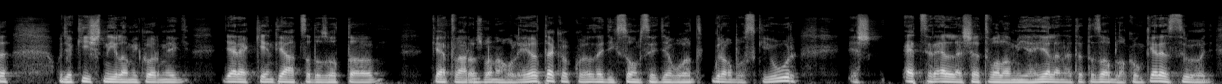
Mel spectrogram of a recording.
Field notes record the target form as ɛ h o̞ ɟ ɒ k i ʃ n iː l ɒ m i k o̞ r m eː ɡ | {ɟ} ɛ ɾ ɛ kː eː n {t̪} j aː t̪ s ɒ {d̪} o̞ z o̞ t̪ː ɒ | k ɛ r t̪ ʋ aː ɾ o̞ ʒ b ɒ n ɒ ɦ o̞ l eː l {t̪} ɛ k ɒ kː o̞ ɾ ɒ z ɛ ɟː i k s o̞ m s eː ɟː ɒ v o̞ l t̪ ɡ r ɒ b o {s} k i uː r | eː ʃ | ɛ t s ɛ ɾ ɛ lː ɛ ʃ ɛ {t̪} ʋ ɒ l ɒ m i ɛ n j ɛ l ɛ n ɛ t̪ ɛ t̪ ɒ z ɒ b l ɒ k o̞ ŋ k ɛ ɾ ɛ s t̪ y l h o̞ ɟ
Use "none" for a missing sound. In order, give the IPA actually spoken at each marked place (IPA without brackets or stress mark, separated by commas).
ɟ, t̪, d̪, t̪, s, t̪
